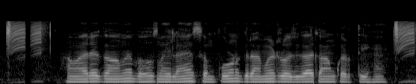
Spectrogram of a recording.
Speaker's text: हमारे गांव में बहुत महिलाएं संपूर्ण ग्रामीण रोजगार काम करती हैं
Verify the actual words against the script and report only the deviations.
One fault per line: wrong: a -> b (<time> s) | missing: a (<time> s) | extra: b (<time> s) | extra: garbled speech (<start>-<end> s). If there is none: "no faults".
no faults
